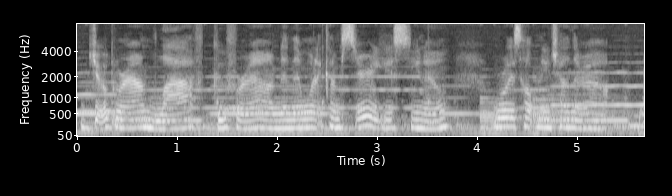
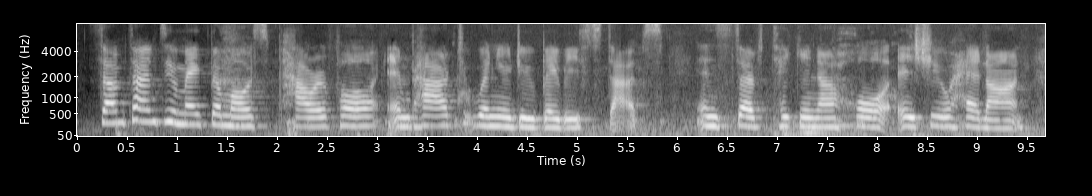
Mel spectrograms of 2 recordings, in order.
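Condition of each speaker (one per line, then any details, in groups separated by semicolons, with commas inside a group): No condition
Cerebral palsy; from birth, intellectual disability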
